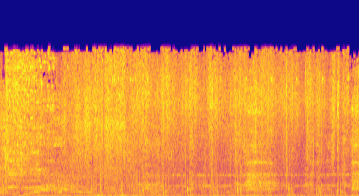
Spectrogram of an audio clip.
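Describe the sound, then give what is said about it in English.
A glass window is broken in a loud burst of shattering, followed by a dense clatter of breaking and falling shards over a low rumble, continuous for several seconds with no one speaking. “Quick, out this window! I'll hold them off! You break that glass!”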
